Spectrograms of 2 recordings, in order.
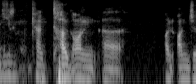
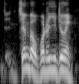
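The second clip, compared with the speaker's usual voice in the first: loud, raised in-character demand; alarmed shout; 4 semitones higher, 9 dB louder than usual. Acted. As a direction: call out sharply higher, tripping on the name. Player shouts at Jimbo in character.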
